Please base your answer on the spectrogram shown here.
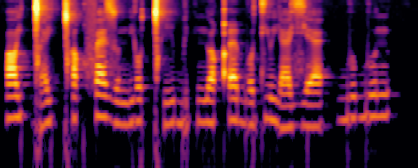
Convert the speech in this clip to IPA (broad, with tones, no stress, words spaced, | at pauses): ɒ˧˥j ɡ͡ǀæ˩˧j ǀʰo˧qfæ˥ zu˩njo˧ ǀʰi˩˧bi˩˧tʲ nu˧qʼi˥ bo˧tʲu˥jæ˩˧zʲæ˧ | bu˧˥ bu˥n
